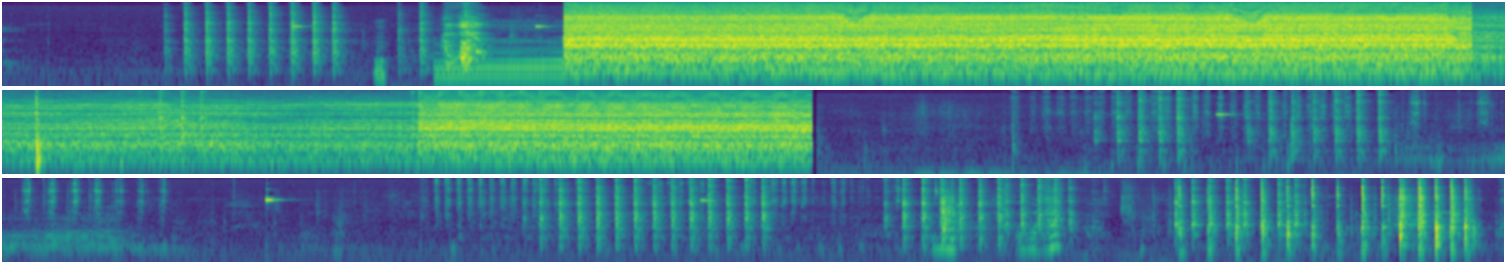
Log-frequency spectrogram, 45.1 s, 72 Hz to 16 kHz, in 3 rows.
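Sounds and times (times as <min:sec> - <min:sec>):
gas torch flame hissing: 0:05.3 - 0:23.2.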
